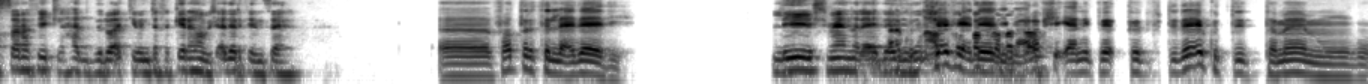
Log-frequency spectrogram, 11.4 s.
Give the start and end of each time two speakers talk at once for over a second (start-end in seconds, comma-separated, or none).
7.4-8.8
